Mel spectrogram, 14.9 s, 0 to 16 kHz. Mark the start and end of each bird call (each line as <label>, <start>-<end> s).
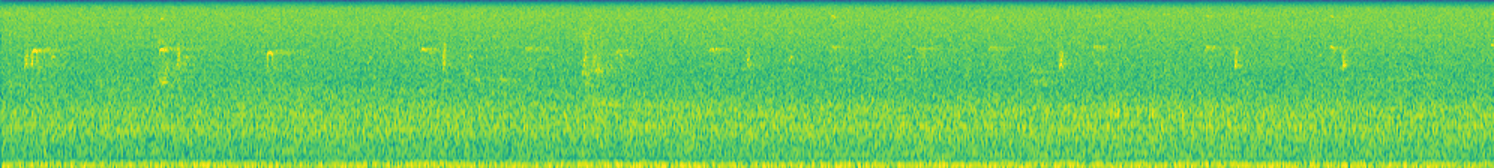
Hairy Woodpecker (Dryobates villosus), 0.0-4.4 s
Red-winged Blackbird (Agelaius phoeniceus), 10.5-13.6 s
